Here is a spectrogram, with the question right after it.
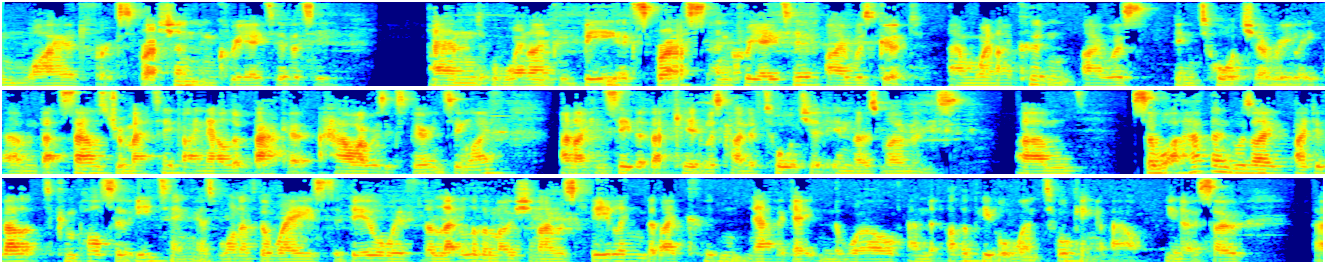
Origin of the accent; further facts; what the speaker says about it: England, United Kingdom; I grew up in England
